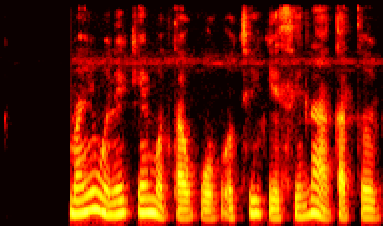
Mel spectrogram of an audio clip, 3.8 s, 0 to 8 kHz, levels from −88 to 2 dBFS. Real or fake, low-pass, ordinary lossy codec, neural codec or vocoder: real; 7.2 kHz; none; none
